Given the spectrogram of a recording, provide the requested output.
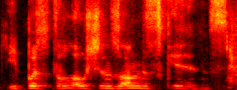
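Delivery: slow, soft, eerie villain voice; creepy movie villain. Pretend. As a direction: drag it out like a creepy captor.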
